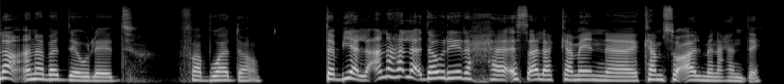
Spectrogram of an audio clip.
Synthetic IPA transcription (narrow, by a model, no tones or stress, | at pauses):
laʔʔanabad̪ːiwleːd̪ | fabwad̪ʕʊ̰ | t̪ˤɑbjalːaʔanaɦalːaʔd̪awɾiɾˤɑːħʔɪsʔalakːameːnkamːsʊʔaːlmɪnʕɪnd̪i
